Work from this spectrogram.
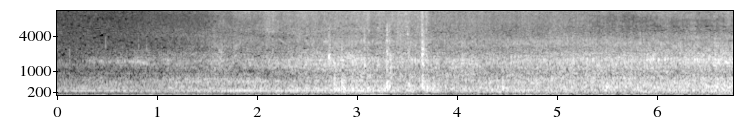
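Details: Broad, steady hiss and rumble like a running vehicle engine, with no clear animal calls.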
